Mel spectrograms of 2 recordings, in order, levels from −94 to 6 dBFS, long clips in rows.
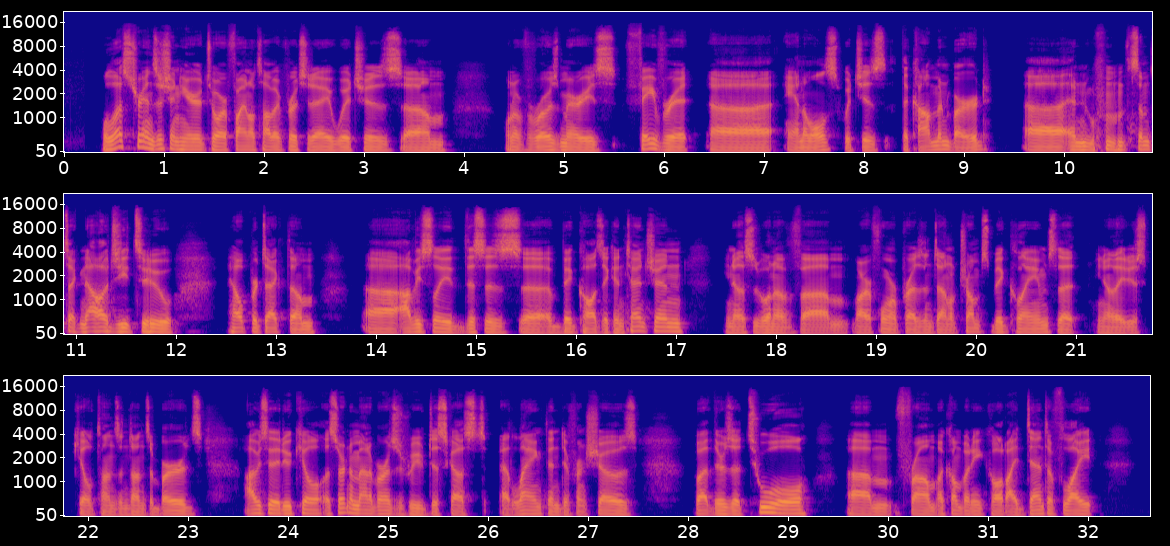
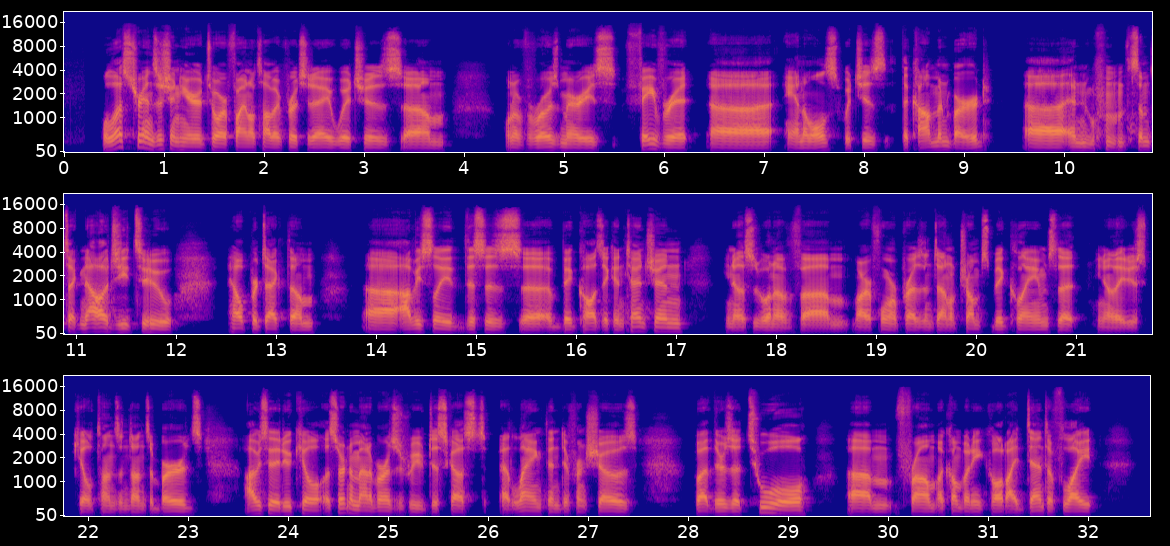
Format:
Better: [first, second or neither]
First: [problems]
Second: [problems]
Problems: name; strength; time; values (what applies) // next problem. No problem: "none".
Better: first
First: none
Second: thin; very; fading below 450 Hz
